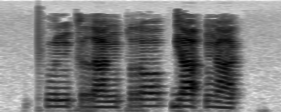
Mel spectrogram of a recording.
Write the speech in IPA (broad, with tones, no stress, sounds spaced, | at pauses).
pʰ u˦˥ n k r a˧ ŋ p r ɔː˥˩ k̚ j a˥˩ ʔ ŋ a˨˩ k̚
